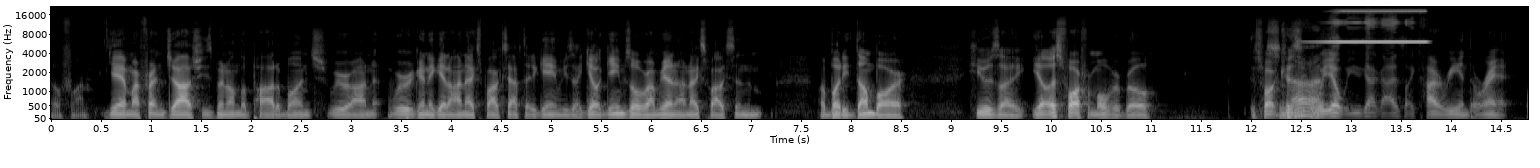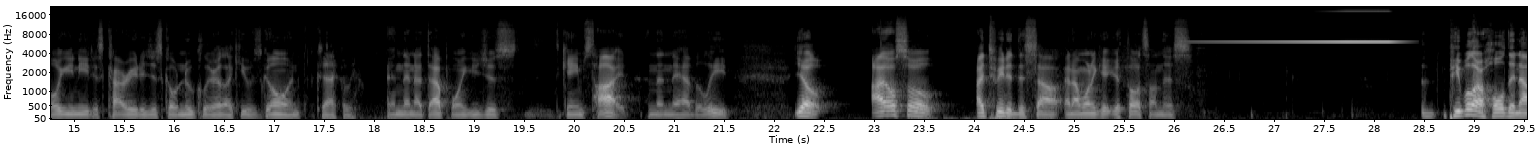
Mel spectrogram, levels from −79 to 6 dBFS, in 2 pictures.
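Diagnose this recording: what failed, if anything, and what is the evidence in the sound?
A loudspeaker feedback squeal occurs twice: from 12.44 to 13.81 s, just after "far because", and from 26.04 to 28.45 s, after "get your thoughts on". Each time a single 6.1 kHz tone swells up, over roughly half a second and then about a second and a half, until it sits about 10 dB above the speech. The fault is in the analogue acoustic loop. The microphone picks up its own loudspeaker, and at 6.1 kHz the loop gain exceeds unity, so that tone regenerates by itself.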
